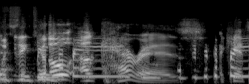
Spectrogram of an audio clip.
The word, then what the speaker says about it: Alcaraz: go, Alcaraz. I can't say your name, but you beat the shit out of Joker, and that's what was great. Oh, Carlos Alcaraz? You don't say Alcatraz? Alcaraz. It's like Alcazar?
